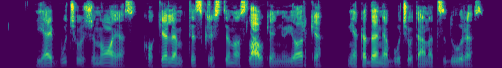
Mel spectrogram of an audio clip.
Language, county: Lithuanian, Kaunas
